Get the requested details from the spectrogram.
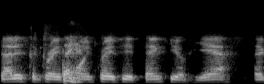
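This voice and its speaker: With an ordinary speaking voice, a man of medium pitch speaks at a fairly quick pace. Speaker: podcast host. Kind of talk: casual interview.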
